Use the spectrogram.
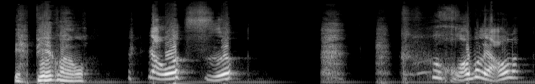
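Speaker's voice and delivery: loud, high, hopeless plea; despairing cry. Acted. Grieving husband begging his rescuer to leave him, loud despair. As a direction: beg to be left to die.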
